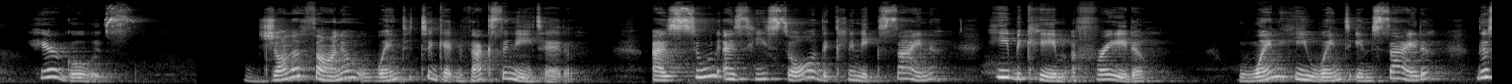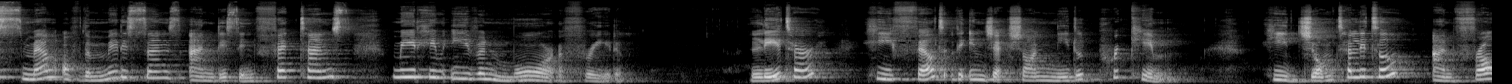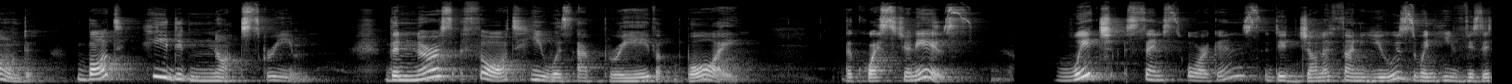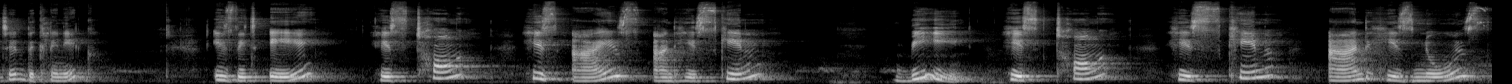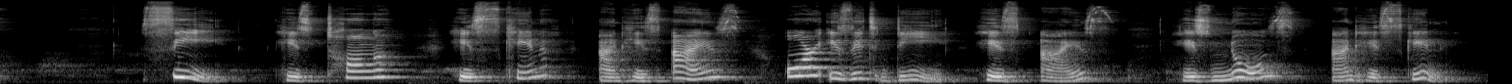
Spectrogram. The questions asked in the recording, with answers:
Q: The question is, which sense organs did Jonathan use when he visited the clinic?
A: Boys and girls, if your answer was D, his eyes, his nose, and his skin, you are correct.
